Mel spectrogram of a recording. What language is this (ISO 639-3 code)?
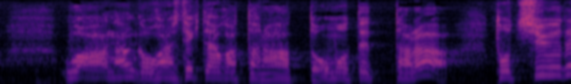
jpn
